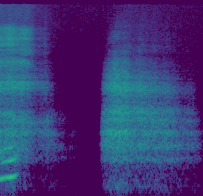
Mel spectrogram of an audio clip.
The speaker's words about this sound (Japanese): さあ落ち着いて息を吸って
